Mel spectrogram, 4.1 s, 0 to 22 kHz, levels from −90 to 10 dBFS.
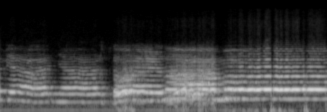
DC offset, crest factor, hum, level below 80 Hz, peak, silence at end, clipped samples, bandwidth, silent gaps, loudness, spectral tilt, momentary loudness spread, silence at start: under 0.1%; 12 dB; none; -44 dBFS; -2 dBFS; 0 s; under 0.1%; 4.6 kHz; none; -14 LUFS; -6 dB/octave; 14 LU; 0 s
